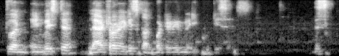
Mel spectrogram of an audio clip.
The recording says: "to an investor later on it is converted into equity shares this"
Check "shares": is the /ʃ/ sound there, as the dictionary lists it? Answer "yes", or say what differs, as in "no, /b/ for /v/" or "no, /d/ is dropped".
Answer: no, /s/ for /ʃ/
